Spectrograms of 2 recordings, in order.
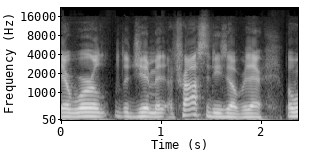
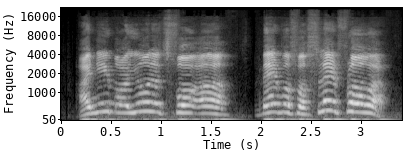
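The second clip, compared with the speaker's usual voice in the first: put-on heavy Colombian accent, pitched very high; 11 semitones higher than usual. Retelling a squad member's call over the radio: thick Colombian accent. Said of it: "it's like thick Colombian accent".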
